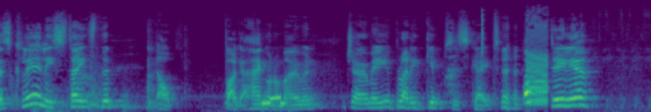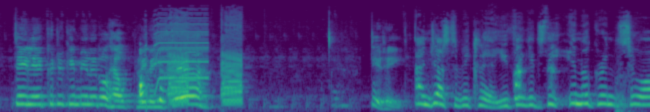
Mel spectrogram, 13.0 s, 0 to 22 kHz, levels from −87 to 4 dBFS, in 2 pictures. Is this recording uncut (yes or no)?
no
